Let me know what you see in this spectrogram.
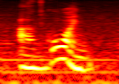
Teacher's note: the second syllable is stressed, so we must pronounce it O. The first one is not, so we pronounce it as A.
